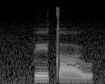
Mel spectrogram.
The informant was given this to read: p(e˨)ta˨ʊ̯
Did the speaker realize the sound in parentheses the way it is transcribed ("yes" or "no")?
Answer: no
